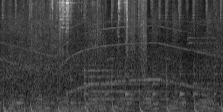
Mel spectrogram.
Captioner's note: keys jingling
